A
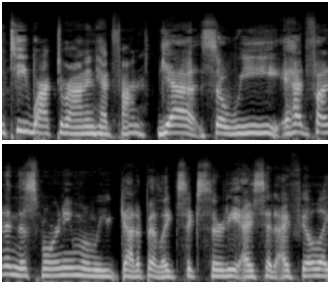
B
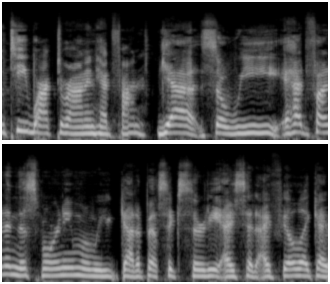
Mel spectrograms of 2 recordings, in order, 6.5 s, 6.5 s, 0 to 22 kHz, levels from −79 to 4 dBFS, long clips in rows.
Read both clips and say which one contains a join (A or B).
B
